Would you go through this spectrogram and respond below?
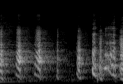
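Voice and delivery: sudden high laugh; burst of laughter. Real, not acted. Laughs at lizard claim.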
